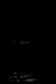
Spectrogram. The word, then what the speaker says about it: Gris: How do you say gray in Spanish? Gris. There you go. That's how it's pronounced.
